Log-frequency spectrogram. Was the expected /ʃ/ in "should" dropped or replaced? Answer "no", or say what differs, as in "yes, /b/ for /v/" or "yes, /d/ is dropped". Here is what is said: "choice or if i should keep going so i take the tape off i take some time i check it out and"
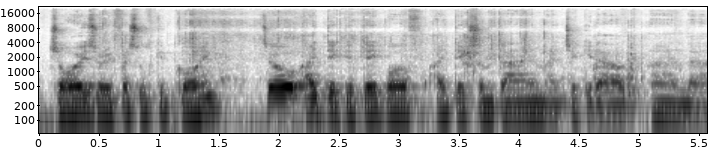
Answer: yes, /s/ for /ʃ/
